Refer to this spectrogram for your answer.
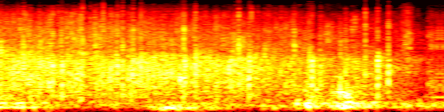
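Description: An audience at Cobb's comedy bursts into steady applause for the wait staff, many hands clapping together in a dense, sustained wash of sound for a couple of seconds.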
